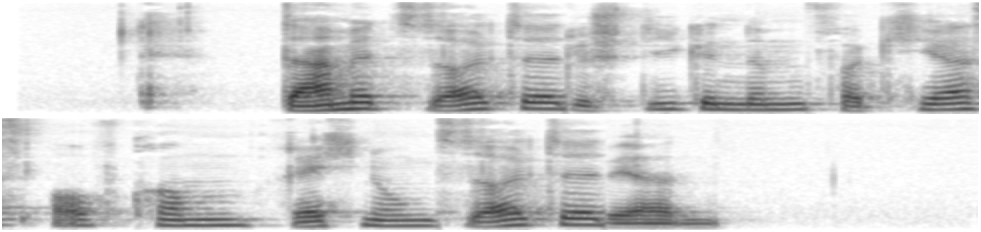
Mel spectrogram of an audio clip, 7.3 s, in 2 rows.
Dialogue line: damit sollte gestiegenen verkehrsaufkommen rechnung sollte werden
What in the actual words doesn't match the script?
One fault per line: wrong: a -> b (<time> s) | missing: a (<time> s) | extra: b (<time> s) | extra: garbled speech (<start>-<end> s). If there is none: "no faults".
no faults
